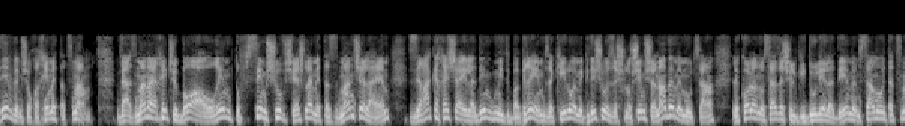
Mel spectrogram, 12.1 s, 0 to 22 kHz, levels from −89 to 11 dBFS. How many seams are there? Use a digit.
0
